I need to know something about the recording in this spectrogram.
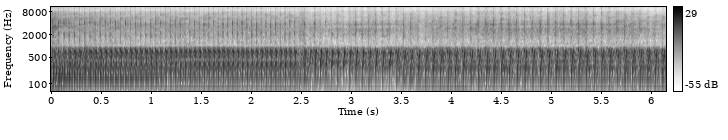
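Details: Small carbureted engine on a gas Power Wheel build, no air filter or muffler: uneven buzzing, slightly irregular beat about three pulses a second, rough and unsteady; owner suspects lean running.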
